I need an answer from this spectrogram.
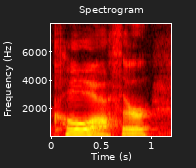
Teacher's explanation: In coauthor, this one's going to get a little bit more stress because my coauthor, it's going to have secondary stress while author is going to have the main stress. And you're going to end up with a little bit of vowel to vowel linking there with coauthor.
